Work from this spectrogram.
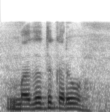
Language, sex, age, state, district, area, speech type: Punjabi, male, 30-45, Punjab, Gurdaspur, rural, read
